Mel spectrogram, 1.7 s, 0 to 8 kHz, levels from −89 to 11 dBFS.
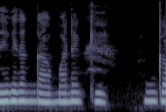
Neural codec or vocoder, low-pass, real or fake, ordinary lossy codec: none; none; real; none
